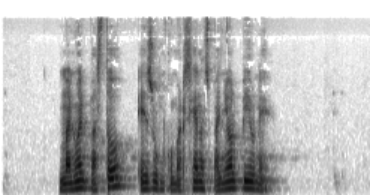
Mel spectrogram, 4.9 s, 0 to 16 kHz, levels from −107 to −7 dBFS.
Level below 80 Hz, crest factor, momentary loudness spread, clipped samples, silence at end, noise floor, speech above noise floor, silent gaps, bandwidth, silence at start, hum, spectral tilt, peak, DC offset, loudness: -56 dBFS; 18 dB; 7 LU; under 0.1%; 1.3 s; -73 dBFS; 54 dB; none; 11.5 kHz; 0.8 s; none; -6 dB/octave; -2 dBFS; under 0.1%; -19 LUFS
